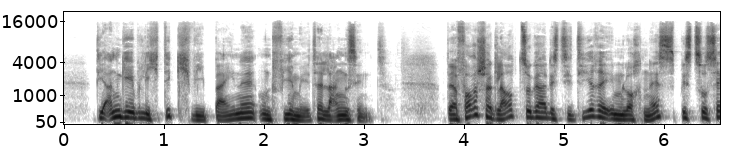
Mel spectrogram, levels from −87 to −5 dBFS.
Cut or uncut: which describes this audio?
uncut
